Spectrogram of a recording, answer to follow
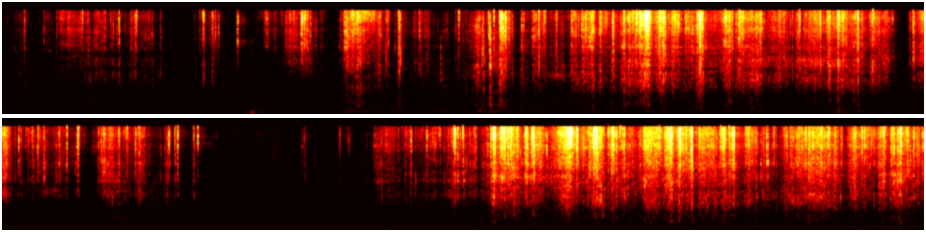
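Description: A sheet of white paper crinkling and rustling as it is handled, torn and smoothed down by hand, in stretches with a brief lull about two-thirds of the way through.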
